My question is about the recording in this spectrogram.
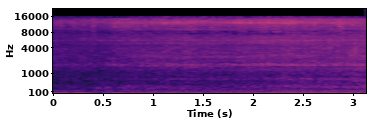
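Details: Engine that had lost fuel prime, now running after priming carburetor and a few gas pumps: continuous buzzy idle holding steady speed without dying or surging: normal idle.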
